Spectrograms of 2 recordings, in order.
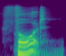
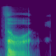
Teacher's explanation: Remember to initiate this sound by blowing a steady stream of air. The unvoiced requires minimal vocal cord vibration, making it feel like an airy whisper. Practice saying the word slowly first, focusing only on that initial breathy puff.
